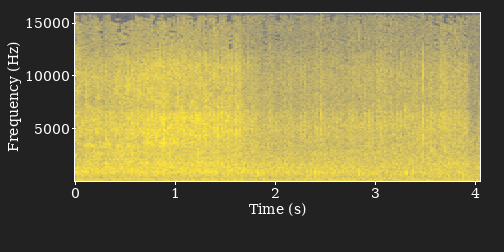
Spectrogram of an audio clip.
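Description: City street traffic: a steady rumble of vehicles, with a brighter hiss over the first second and a half that then eases off.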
